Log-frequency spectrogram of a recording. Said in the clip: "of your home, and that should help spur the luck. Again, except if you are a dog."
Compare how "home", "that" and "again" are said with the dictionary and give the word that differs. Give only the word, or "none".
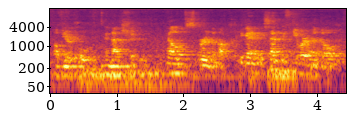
home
